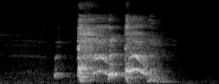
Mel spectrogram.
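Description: A short throat sound, then a burst of about three harsh, rapid coughs; an asthma cough.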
